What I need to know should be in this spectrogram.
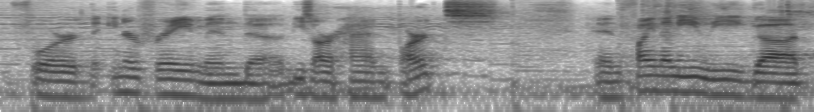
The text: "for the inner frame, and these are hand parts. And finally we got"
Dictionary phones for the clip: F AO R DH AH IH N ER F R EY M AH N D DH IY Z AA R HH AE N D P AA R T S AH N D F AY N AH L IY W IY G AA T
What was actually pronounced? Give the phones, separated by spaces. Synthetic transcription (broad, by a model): F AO R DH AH IH N ER F R EY M AH N D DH IY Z AA R HH AE N D P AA R T S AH N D F AY N AH L IY W IY G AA T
